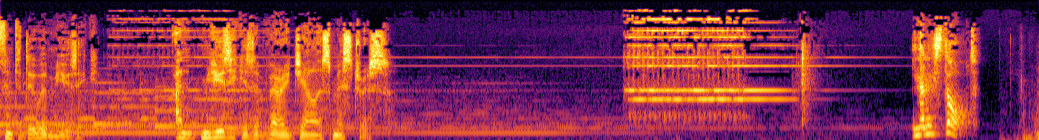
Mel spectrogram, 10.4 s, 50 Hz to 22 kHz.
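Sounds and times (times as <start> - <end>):
speech: 0.0 - 4.0, 9.1 - 10.3
telephone bell ringing with bright rapid metallic trilling: 1.1 - 3.8, 5.1 - 9.0.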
